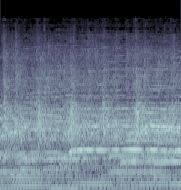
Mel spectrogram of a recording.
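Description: A crowd's round of applause, a steady wash of clapping that swells slightly in waves, with a sustained low musical tone humming underneath throughout.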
